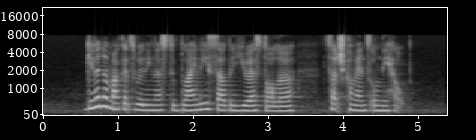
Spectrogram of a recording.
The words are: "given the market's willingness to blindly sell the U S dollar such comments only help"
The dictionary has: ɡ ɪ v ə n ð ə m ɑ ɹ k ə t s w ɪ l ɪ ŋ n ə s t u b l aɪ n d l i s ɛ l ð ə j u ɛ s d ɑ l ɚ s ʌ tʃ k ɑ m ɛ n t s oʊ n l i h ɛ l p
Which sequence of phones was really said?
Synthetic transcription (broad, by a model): ɡ ɪ v ə n ə m ɑ k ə t s w ɪ l ɪ ŋ n ə s t u b l aɪ n d l i s ɛ l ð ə j u ɛ s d ɑ l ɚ s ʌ tʃ k ɑ m ɛ n t s oʊ n l i h ɛ l p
